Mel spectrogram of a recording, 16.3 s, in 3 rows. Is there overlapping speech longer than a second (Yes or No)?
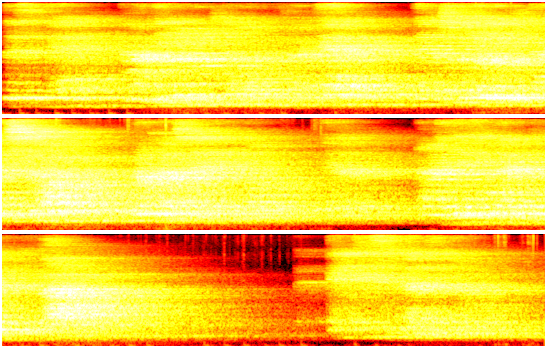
Yes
